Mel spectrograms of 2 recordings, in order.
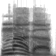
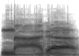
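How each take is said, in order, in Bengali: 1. প্রথম অক্ষরে তীক্ষ্ণ, নিচের দিকে পড়ে যাওয়া স্বর আছে। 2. প্রথম অক্ষরে নিচু, ওঠানামা করা স্বর আছে। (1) "আর যদি ফোর টোনে" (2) "আমি যদি এটাকে থার্ড টোন উচ্চারণ করি"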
